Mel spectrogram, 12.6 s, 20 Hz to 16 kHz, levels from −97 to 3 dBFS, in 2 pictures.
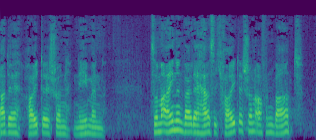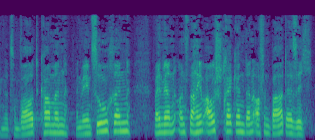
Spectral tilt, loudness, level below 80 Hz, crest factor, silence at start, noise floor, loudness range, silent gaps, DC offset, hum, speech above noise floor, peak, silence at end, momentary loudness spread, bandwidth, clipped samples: -5 dB/octave; -25 LUFS; -70 dBFS; 20 dB; 0 s; -55 dBFS; 3 LU; none; under 0.1%; none; 30 dB; -6 dBFS; 0.1 s; 11 LU; 11.5 kHz; under 0.1%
